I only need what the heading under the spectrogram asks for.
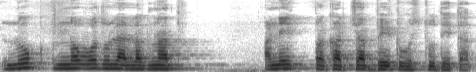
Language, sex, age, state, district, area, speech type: Marathi, male, 45-60, Maharashtra, Nashik, rural, spontaneous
